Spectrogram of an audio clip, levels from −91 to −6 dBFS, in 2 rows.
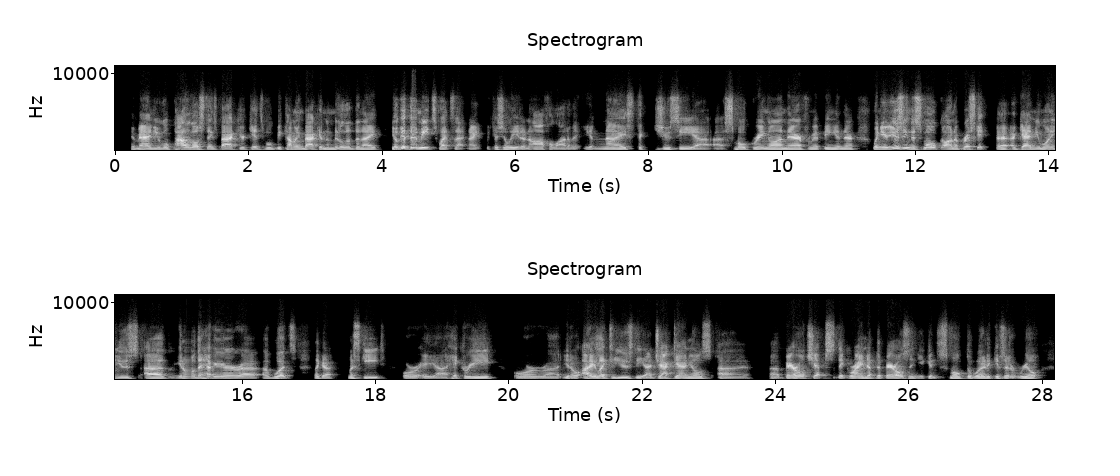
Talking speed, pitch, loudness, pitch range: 240 wpm, 120 Hz, -23 LUFS, 110-130 Hz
